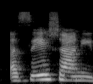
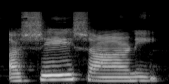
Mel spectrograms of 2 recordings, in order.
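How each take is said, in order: First: The first hissing sound is a plain s. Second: The first hissing sound is sh. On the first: The speaker calls it wrong. "you're getting as Aseshani" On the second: The speaker calls it right. "it is as Asheshani"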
